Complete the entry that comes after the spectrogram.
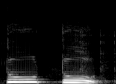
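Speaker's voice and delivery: high, loud toot toot of a car horn. Acted. Teacher voicing the car horn for a child. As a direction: honk like a toy car. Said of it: "car എന്താ പറഞ്ഞത്?".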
